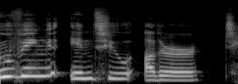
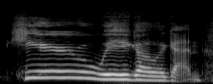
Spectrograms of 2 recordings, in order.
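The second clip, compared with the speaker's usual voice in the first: slow, stretched-out mock exasperation; irritated, drawn out; 3 semitones higher, 5 dB louder, slower than usual. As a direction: drag every word out, imitating someone fed up. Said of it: "very irritated, not even really amused".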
